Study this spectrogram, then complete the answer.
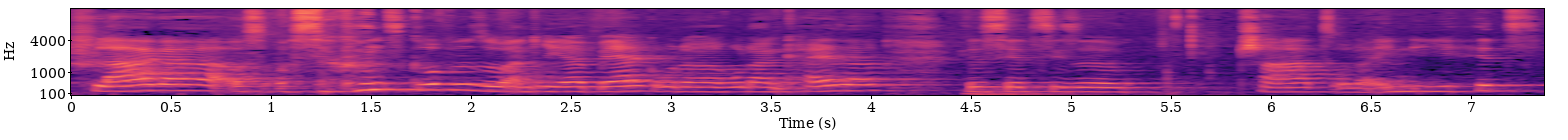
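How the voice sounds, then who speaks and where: The voice shows ordinary pitch variation amid audible room echo and noticeable background noise. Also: woman. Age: 20s. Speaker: social work student. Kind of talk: interview.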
